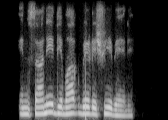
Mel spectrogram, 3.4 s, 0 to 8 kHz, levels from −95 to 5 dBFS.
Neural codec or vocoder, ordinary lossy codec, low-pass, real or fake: none; Opus, 32 kbps; 7.2 kHz; real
